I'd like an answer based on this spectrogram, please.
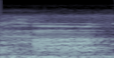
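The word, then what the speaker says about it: ح: Huruf hijaiyah ha makhrajnya adalah dari tengah tenggorokan dengan suara bersih, jangan mendengkur. Contohnya ha hi hu ah, ha hi hu ah. Jangan diucapkan mendengkur.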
